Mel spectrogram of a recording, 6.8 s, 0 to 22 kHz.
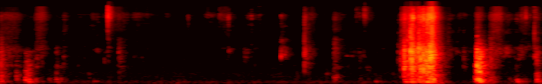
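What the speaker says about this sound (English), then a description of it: "3 shuffles for the viewers before we do the 6 oracle readings" Oracle cards shuffled by hand in short bursts, quiet riffles and soft flicks with a louder riffle near the end, close and otherwise silent.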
